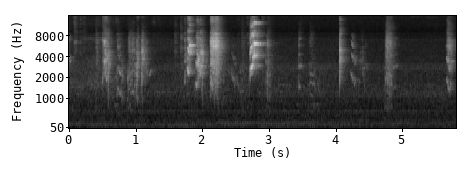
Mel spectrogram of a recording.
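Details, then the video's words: Pet budgerigars indoors give harsh, scratchy squawks and short chirps in irregular bursts, about a dozen in six seconds, over a faint indoor hum, while the owner coaxes them to move around and meet each other. "বাজরিগার পাখির ডাক"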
